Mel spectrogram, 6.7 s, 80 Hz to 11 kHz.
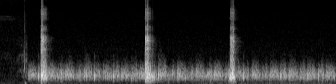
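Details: A home fetal Doppler at about 19 weeks of pregnancy picks up a fast, steady galloping pulse through hiss, with a few probe knocks; fetal heartbeat on Doppler.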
